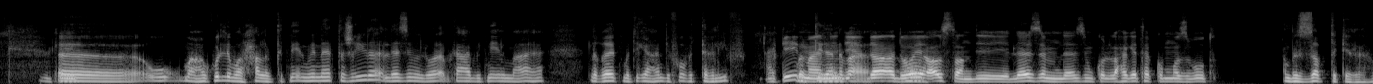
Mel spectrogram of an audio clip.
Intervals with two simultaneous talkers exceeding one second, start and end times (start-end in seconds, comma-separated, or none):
8.0-9.3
